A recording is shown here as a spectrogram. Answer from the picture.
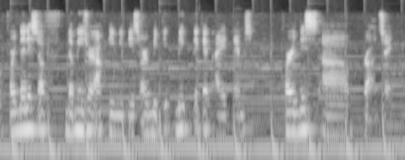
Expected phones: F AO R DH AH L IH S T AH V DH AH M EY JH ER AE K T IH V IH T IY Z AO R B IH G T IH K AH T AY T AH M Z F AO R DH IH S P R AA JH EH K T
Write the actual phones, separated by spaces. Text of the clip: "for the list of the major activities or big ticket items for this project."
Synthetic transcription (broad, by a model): F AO R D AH L IH S T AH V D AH M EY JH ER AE K T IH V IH T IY S AO R B IH G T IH K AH T AY T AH M S F AO R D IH S P R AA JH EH K T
